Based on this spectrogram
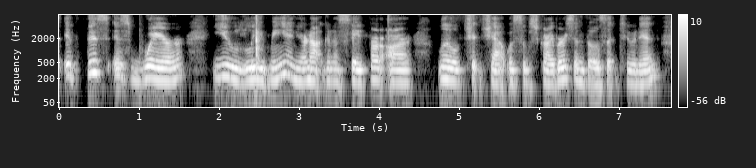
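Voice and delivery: usual speaking voice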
